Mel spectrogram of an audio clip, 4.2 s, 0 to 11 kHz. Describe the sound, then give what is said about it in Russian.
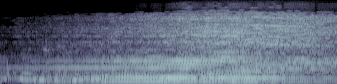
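Rally car number 21, crewed by Leonid Melnikov and Vyacheslav Takaev of the Russian Federation, crosses the finish line, its engine roaring past with a steady, buzzing harmonic drone that swells louder as it approaches, staying loud and continuous throughout. “Первой линию финиша пересекает машина под номером 21.”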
